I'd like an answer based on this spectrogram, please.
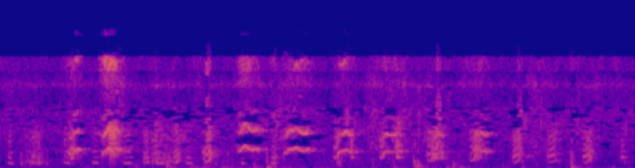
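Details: Three-week-old shorty Jack Russell Terrier pups meeting and playing for the first time, with a four-month-old pup joining in; rapid high yips and squeaky whimpers overlap in busy bursts, with some low rustling throughout.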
